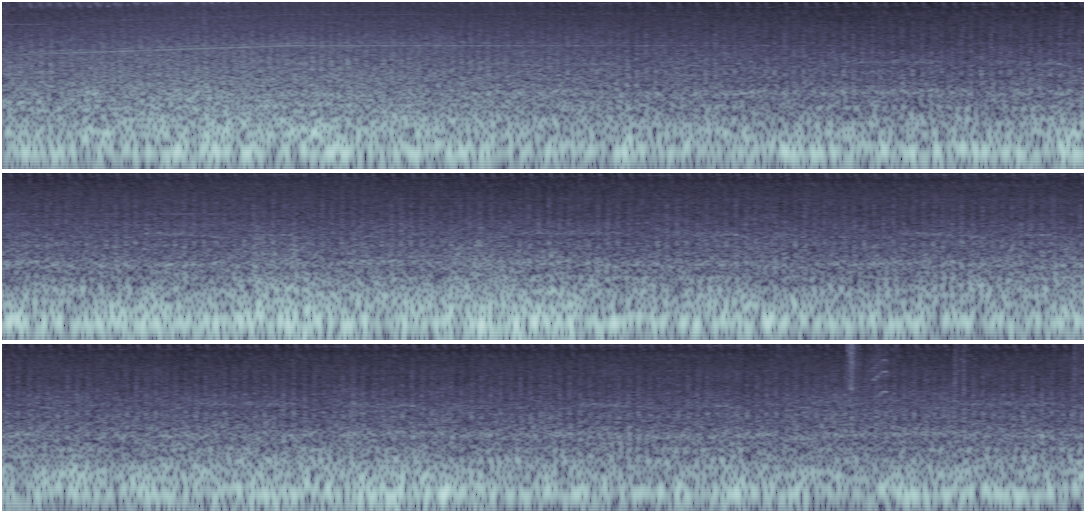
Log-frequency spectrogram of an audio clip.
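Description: A helicopter in Metal Gear Solid V: The Phantom Pain climbs with a loud, constant rotor roar that fills the whole stretch, close and unbroken, with no talk over it.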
